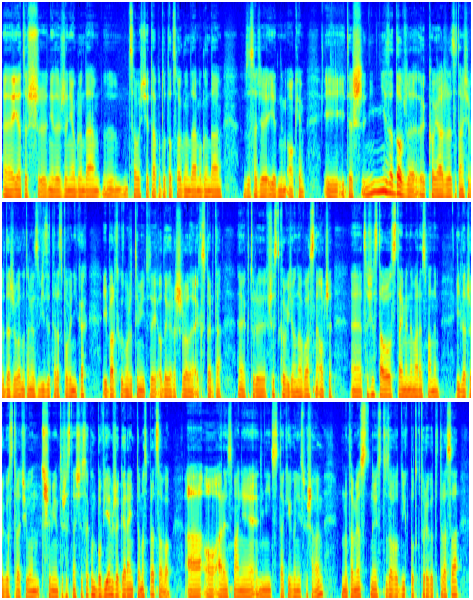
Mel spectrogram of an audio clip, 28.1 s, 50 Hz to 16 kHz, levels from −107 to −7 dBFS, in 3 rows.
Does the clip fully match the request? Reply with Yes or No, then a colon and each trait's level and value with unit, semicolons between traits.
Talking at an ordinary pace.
No: fast, 180 wpm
